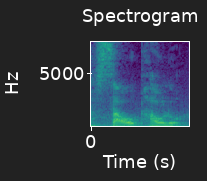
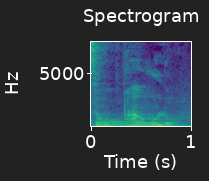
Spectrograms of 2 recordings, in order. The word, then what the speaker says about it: São Paulo: Vielleicht auch noch ganz interessant, weil das, wir sagen ja mal bei uns im Deutschen São Paulo, na, als Stadt. Aber ausgesprochen wird es São Paulo. – Ja, das genau. – Das ist sehr nasal.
